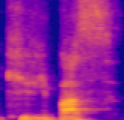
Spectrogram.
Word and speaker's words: Kiribati: Das Land heißt tatsächlich Ki Kiribati TI gibt es im Kiribatischen nicht, äh, sondern oh. TI wird als S ausgesprochen.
